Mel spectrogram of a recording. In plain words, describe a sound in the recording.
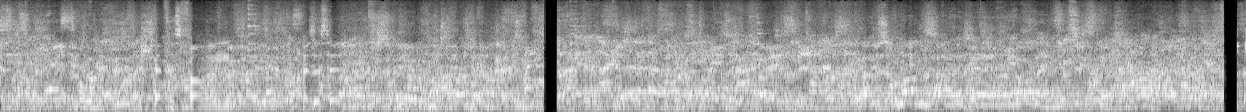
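Many voices chatter and overlap loudly in a crowded room.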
